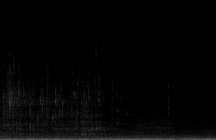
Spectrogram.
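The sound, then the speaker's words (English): A drink is poured half and half into two glasses, a steady, continuous trickle of liquid over a low background hum, with no voices during the pour. “All right, half to me, half to you.”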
